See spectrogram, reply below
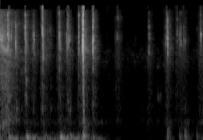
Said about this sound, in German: Während der Alex wieder laut tippt.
